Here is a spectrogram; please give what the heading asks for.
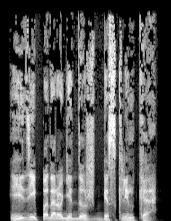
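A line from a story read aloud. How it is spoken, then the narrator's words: Growl. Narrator (Russian): Рыкнула орка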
